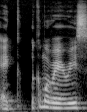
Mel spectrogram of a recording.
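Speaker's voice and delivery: put-on raspy old-man voice. Retelling a middle-school football game as the coach calls the speaker over, imitating coach's raspy voice. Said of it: "he has one of those raspy voices".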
